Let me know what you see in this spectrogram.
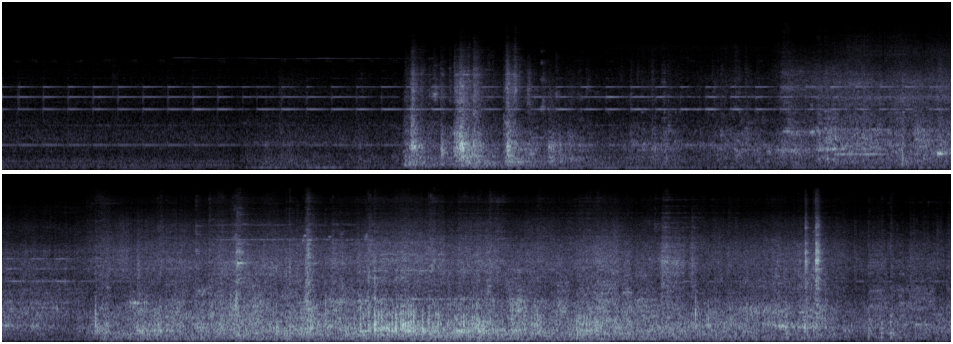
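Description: A grade crossing bell rings steadily at about two strokes a second. A few loud clanks come about six to eight seconds in as the stopped freight train's couplers take up slack and it starts to move. Its boxcars then roll past with a clickety-clack and a rumble that grows louder through the second half, with one more sharp clank near the end.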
